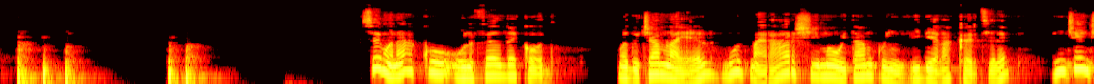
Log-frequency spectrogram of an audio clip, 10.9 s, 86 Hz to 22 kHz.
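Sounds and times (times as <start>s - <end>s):
sharp knocks on a door: 0.1s - 1.0s, 1.7s - 2.2s
speech: 3.6s - 5.6s, 6.2s - 10.9s.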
